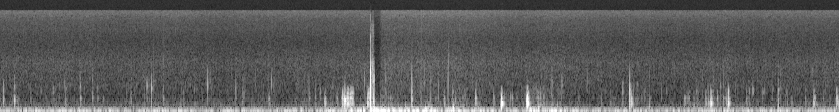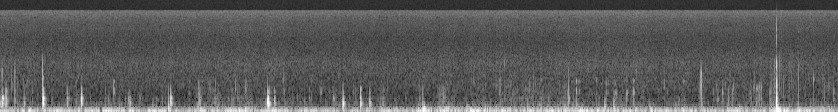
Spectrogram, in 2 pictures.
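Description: Low gurgles with scattered pops and squeaks from the belly, the ordinary growling of a hungry stomach.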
